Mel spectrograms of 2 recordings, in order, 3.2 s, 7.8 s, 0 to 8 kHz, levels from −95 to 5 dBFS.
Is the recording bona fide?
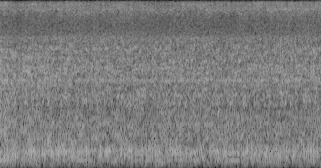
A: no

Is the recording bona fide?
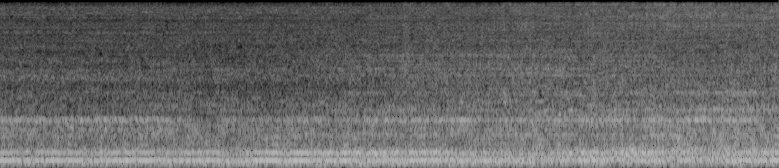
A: no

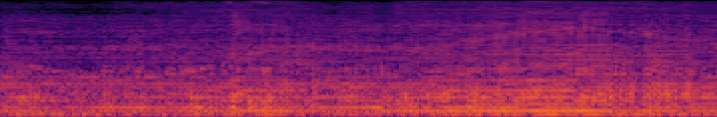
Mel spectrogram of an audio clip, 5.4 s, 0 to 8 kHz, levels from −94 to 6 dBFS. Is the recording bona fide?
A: no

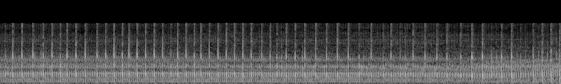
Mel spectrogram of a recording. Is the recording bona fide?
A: yes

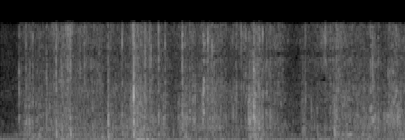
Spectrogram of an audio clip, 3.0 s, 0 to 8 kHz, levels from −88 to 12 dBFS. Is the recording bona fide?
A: yes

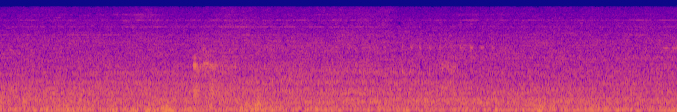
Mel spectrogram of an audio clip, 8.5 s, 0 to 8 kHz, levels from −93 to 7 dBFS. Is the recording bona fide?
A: yes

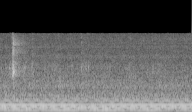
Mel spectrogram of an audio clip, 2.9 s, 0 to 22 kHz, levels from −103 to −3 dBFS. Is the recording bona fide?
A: yes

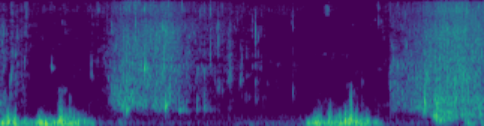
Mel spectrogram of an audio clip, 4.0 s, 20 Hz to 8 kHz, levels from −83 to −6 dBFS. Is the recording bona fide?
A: yes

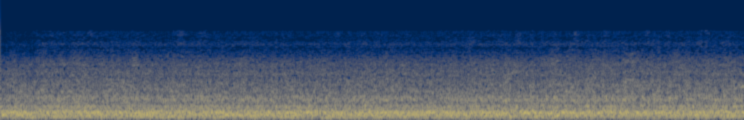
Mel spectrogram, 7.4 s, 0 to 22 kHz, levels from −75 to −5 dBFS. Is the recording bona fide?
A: yes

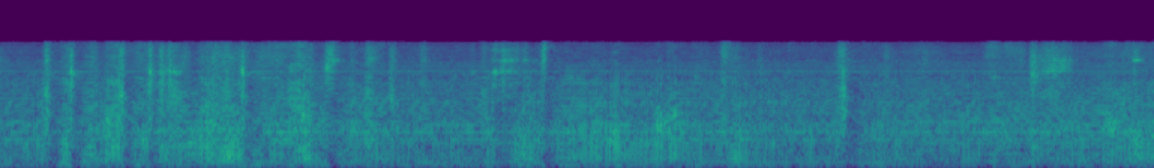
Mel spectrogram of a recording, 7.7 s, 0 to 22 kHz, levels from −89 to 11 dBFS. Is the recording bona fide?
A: no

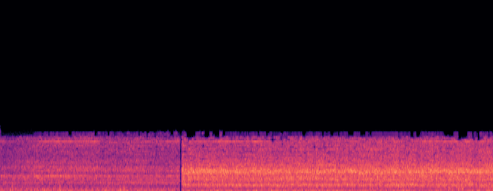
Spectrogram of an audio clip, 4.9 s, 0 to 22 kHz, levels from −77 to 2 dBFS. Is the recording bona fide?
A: yes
